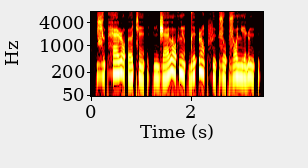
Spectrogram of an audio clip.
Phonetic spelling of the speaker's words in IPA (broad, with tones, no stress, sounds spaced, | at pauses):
ʑ ʉ˩˥ ʔ h æ˦˥ ɭ ɔ˩˧˩ ʔ œ˦˥ c ẽ˩ ʔ | n d͡ʒ æ˩˥ l ɔ˨˩˦ ʔ lʲ õ˩ ʔ d̪ e˦˥ ʔ ɭ õ˦˨ ʔ f y˨˩˦ ʔ z o˩˧˩ ʔ z ɔ˦˨ lʲ e˨˩˦ ɳ y˨˩˦ ʔ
